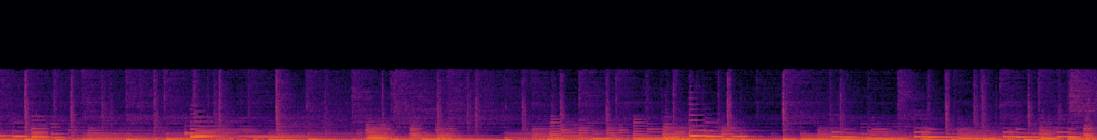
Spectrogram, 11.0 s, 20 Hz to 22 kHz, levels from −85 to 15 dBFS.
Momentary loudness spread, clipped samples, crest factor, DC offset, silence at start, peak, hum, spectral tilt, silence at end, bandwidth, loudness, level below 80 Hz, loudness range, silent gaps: 5 LU; under 0.1%; 14 dB; under 0.1%; 0 s; -10 dBFS; none; -7.5 dB/octave; 0 s; 11.5 kHz; -24 LUFS; -30 dBFS; 2 LU; none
